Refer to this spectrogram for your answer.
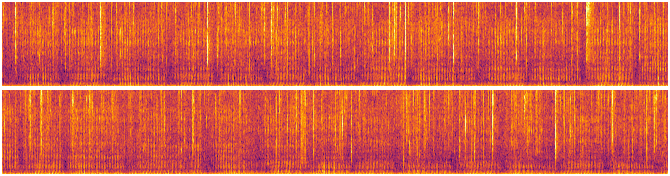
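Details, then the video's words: Long stretch of a house cat's continuous low purr, rhythmic and rumbling with gentle rises on each breath, accompanied by a crackling fire popping and snapping in the background. "Purring Cat"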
